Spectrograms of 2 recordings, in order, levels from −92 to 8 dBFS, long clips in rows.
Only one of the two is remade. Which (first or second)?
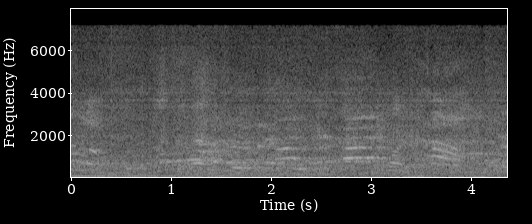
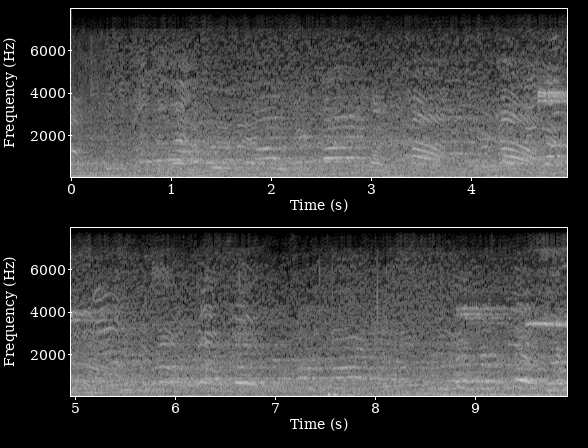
first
